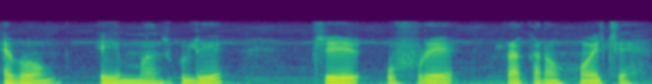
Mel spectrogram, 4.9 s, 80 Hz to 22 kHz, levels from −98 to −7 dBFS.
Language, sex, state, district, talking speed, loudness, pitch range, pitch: Bengali, male, Tripura, West Tripura, 85 wpm, -20 LUFS, 120-130 Hz, 125 Hz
